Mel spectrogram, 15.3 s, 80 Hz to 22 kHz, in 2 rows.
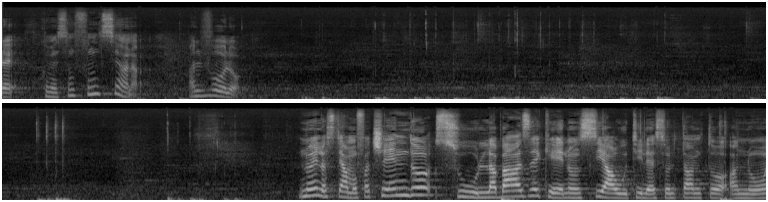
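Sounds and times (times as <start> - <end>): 
speech: 0.0 - 2.5, 10.6 - 15.2
typing on a computer keyboard during a live software demonstration: 3.7 - 6.8, 7.4 - 8.4, 9.3 - 10.1.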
